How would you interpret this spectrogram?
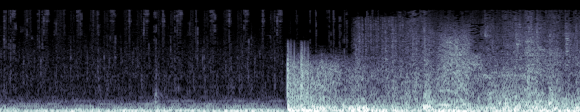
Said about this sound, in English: A large pulse erupts in the distance, jostling the ship.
